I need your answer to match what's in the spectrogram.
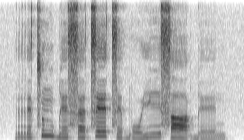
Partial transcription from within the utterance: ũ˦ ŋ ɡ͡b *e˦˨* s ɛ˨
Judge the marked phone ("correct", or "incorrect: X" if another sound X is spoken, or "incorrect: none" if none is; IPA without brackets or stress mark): incorrect: e˨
